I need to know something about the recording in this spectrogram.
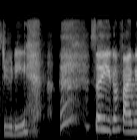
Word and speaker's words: Study: just type in s-t-u-d-y it's it looks like study it's pronounced duty so you can find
